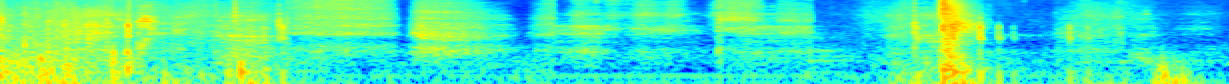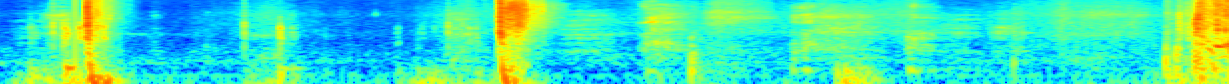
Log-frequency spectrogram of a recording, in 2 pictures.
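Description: Scuffle on the floor: several heavy thuds about two seconds apart, with quieter knocks in between.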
